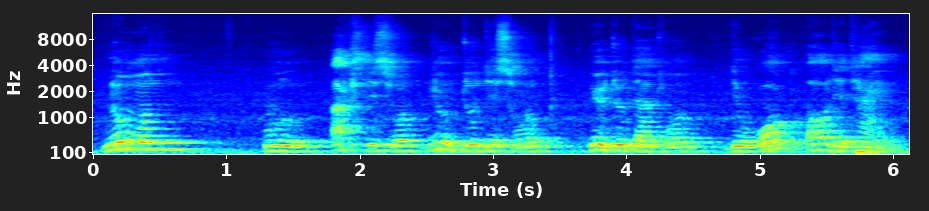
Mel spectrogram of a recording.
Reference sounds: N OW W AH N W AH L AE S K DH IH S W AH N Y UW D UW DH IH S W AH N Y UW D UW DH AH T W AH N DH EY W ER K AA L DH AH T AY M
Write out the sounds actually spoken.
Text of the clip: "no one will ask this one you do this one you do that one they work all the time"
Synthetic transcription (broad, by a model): N OW W AH N W AH L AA K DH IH S W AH N Y UW D UW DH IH S W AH N Y UW D UW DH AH T W AH N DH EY W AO K AA L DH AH T AY M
